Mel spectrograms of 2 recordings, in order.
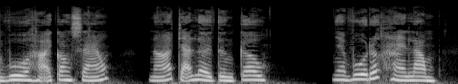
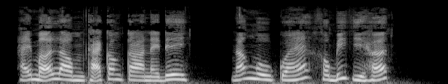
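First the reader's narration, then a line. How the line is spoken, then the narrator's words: Laughing command. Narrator (Vietnamese): Nhà vua bật cười, ra lệnh cho tên nội thị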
